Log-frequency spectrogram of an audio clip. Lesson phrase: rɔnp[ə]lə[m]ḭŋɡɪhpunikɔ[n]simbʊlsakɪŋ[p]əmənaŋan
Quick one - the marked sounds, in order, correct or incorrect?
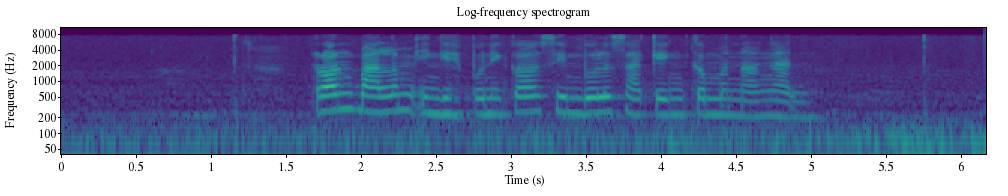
incorrect: a, correct, incorrect: none, incorrect: k

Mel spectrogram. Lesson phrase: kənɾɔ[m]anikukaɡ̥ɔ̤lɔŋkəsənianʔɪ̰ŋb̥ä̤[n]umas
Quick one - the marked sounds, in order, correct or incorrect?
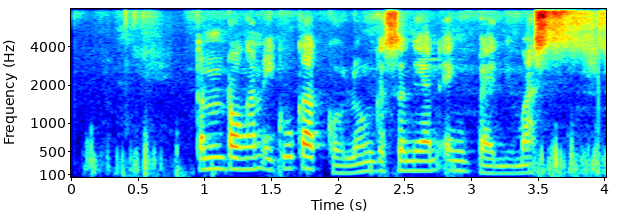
incorrect: ŋ, incorrect: ɲ

